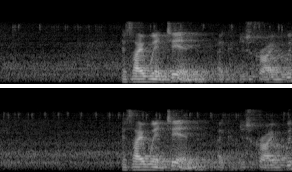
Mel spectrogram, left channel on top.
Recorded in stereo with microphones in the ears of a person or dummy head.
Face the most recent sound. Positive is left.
turn(degrees=-20)  # may be behind; listen again after turning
